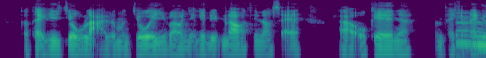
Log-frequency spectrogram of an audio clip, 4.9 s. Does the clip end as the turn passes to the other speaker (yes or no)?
yes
